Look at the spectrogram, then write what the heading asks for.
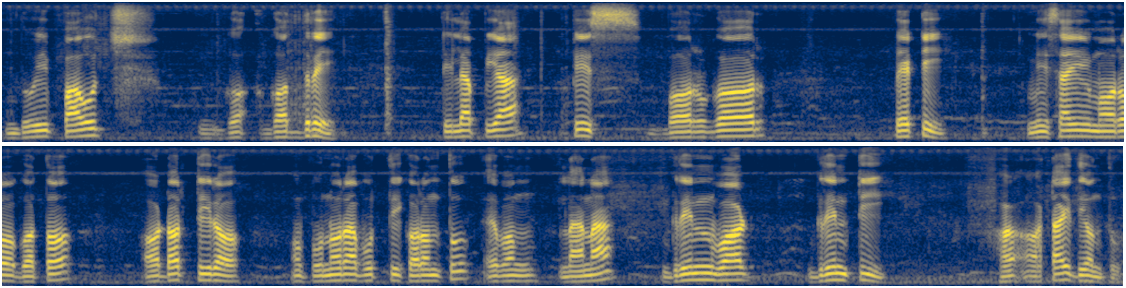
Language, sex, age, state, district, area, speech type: Odia, male, 60+, Odisha, Malkangiri, urban, read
